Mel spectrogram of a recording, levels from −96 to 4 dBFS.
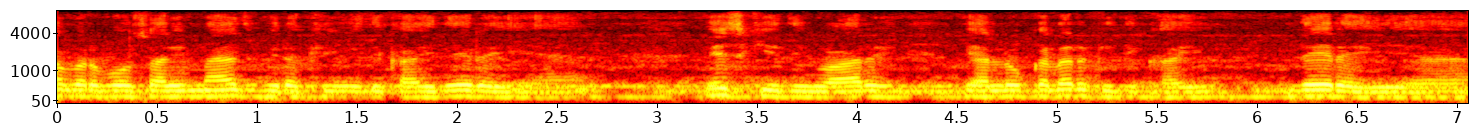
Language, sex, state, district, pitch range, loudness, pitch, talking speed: Hindi, male, Haryana, Rohtak, 135-150 Hz, -16 LUFS, 140 Hz, 155 wpm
